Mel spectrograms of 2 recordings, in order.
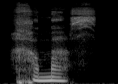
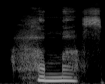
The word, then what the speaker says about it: Hamas: Hamas. Rightly pronounced Hamas, but not to be confused with Hummus, is an acronym of Harakat al-Muqawama al-Islamiyya, Islamic Resistance Movement.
